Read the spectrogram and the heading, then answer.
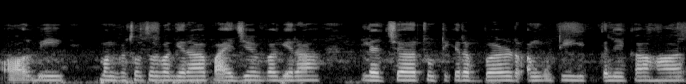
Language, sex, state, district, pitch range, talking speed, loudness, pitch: Hindi, male, Rajasthan, Jaipur, 185-195 Hz, 130 wpm, -20 LUFS, 190 Hz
